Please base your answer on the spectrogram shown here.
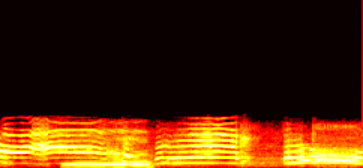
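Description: Sustained, high-pitched tonal wails from a baby with brief catches for breath; ordinary infant crying.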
